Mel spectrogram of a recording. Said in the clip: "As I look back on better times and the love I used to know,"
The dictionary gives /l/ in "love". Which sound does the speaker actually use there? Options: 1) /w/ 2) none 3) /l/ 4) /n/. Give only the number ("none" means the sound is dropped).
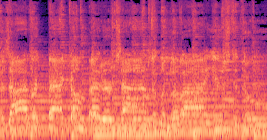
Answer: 1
